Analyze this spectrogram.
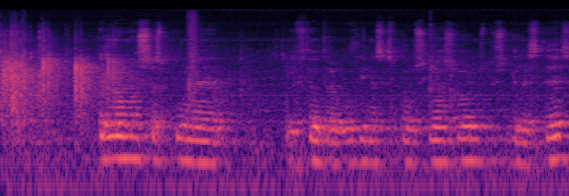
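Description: A man sings through a microphone and loudspeakers in a large hall.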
